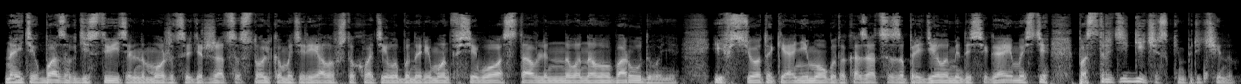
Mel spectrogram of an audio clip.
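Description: A man reading an audiobook, voicing a loyal advisor who speaks carefully and in measured warnings. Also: low-pitched, fairly even intonation, a bit bright. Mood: cautious.

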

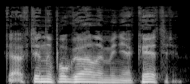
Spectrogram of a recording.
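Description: A kind, steady man talks gently to a friend in a hospital bed, as a male audiobook narrator voices him. The voice sits at an ordinary middle pitch and is recorded dry and close. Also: normal speed, gravelly, no echo, close to an everyday voice. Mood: gentle. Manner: gentle and warm. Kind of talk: audiobook character reading.

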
